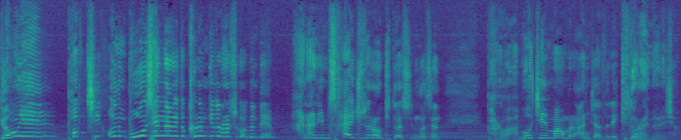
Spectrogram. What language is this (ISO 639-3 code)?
kor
